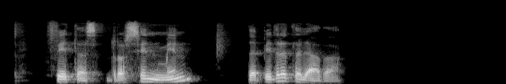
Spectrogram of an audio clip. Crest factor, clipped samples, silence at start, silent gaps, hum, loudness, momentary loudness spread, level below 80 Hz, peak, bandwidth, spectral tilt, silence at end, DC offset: 16 dB; under 0.1%; 0.5 s; 2.35-2.47 s; none; -16 LUFS; 9 LU; -58 dBFS; -2 dBFS; 8.2 kHz; -4.5 dB/octave; 1.65 s; under 0.1%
